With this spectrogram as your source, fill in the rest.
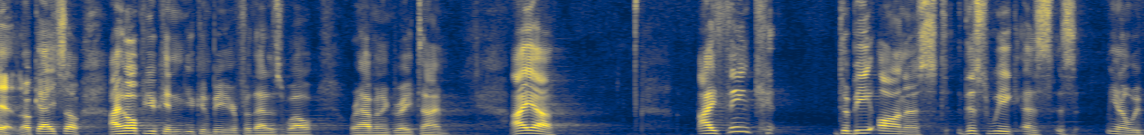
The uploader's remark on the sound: At Timberline Church. Live.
